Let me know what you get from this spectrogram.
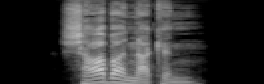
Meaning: dative plural of Schabernack
- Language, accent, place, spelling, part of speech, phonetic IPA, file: German, Germany, Berlin, Schabernacken, noun, [ˈʃaːbɐnakn̩], De-Schabernacken.ogg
